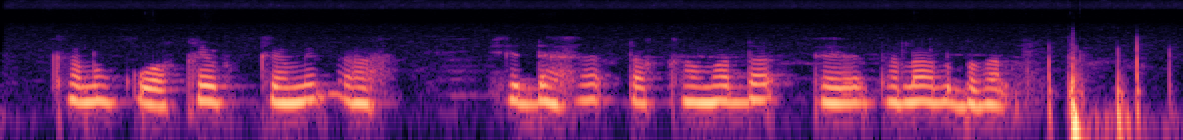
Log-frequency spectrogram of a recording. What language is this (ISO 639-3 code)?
som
